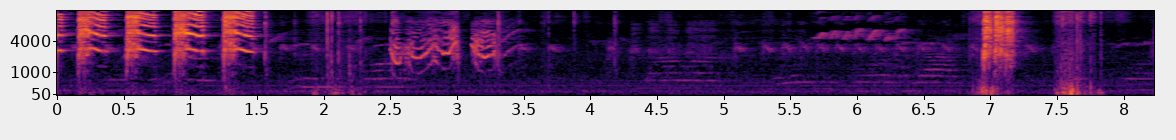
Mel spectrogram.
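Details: Grey-cheeked bulbul in full, lively song with many varied notes, used as a tutor recording: four loud harsh rasping bursts, then quick rising-falling whistled warbles, soft twittering, and two more harsh bursts near the end.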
